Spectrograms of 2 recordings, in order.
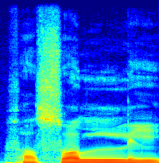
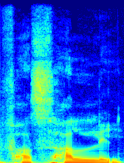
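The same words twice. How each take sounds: First: "সল্লি" with heavy, rounded sad s, drawn out; correct pronunciation. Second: "সাল্লি" with a thin sin s and open a; mispronounced. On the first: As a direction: say "ফা সল্লি" slowly with a full-mouthed s. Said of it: "সঠিক উচ্চারণটাই বলতে হবে". ("সল্লি" মোটা সদে টেনে উচ্চারণ) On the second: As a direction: say "ফা সাল্লি" with a light s. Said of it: "ভুল উচ্চারণ করে বলি". ("সাল্লি" পাতলা সিনে ভুল উচ্চারণ) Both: Shown as a demonstration.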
